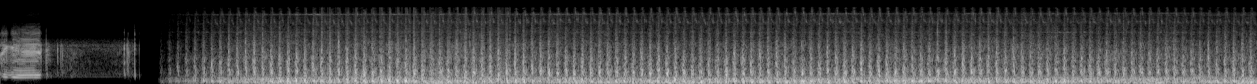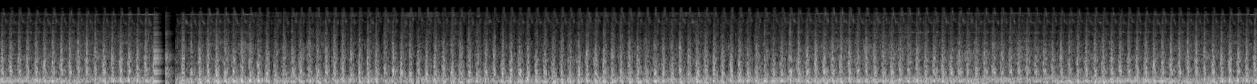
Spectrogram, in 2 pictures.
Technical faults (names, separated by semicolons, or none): buffer tearing; call audio freeze; short concealed packet loss; call bitrate drop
